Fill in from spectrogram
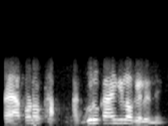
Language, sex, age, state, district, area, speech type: Odia, male, 18-30, Odisha, Cuttack, urban, conversation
